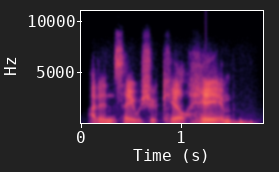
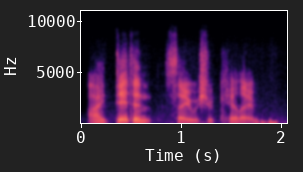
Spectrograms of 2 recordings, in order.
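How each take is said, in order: First: The stress falls on the word 'him'. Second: The stress falls on the word 'didn't'.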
